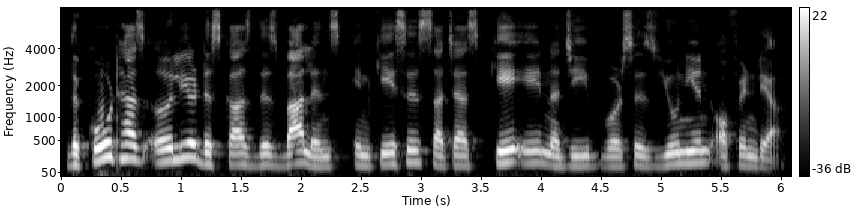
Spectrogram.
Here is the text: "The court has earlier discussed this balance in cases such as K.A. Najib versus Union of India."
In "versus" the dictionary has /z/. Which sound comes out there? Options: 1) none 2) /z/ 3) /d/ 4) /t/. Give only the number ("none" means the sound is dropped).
2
